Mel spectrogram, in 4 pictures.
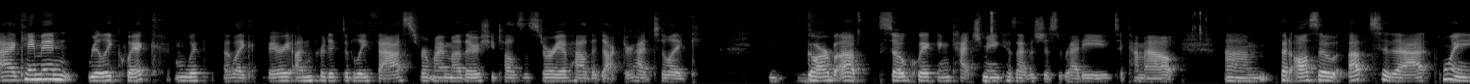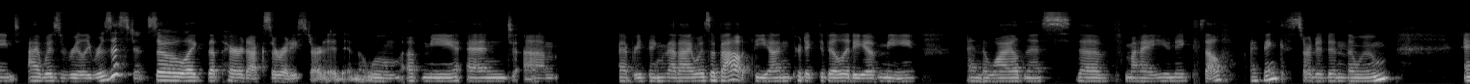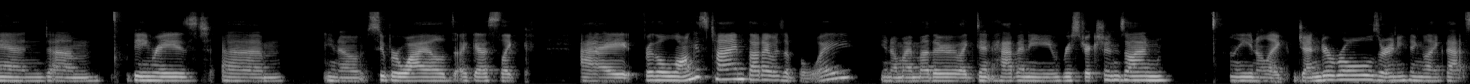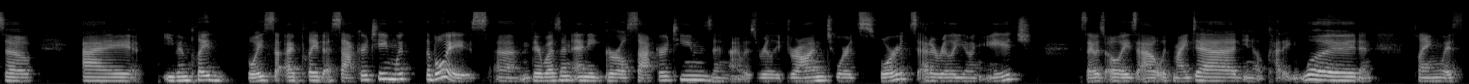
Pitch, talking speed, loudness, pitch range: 170 Hz, 180 wpm, -26 LUFS, 160-180 Hz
